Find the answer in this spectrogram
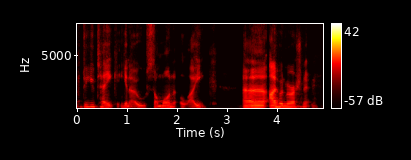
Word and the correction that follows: Miroshnichenko: I always butcher his name. I do apologize. Miroshnichenko. Ivan Miroshnichenko, who I believe went in the 15 to 20 range last year.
